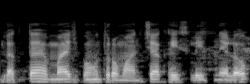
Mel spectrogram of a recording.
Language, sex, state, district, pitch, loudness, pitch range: Hindi, male, Chhattisgarh, Balrampur, 110 Hz, -18 LUFS, 105-120 Hz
